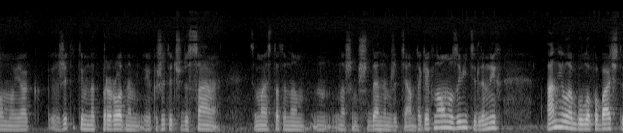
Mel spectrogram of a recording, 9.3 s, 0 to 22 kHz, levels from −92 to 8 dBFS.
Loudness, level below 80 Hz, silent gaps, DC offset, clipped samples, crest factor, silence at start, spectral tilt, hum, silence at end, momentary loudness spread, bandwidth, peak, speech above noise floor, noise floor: -29 LUFS; -62 dBFS; none; under 0.1%; under 0.1%; 20 dB; 0 s; -8.5 dB/octave; none; 0 s; 14 LU; 13 kHz; -8 dBFS; 24 dB; -52 dBFS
